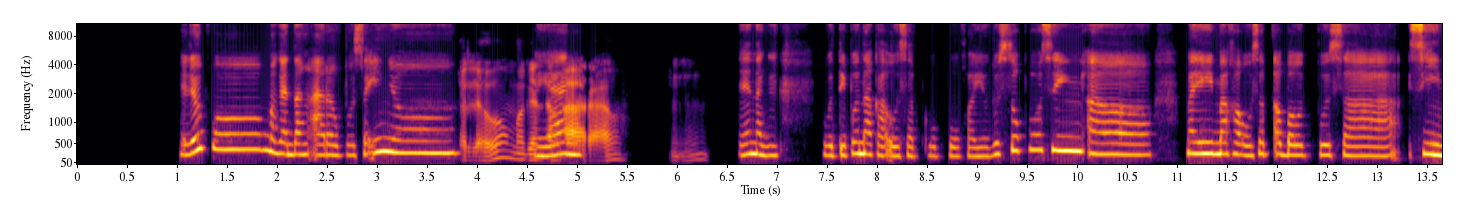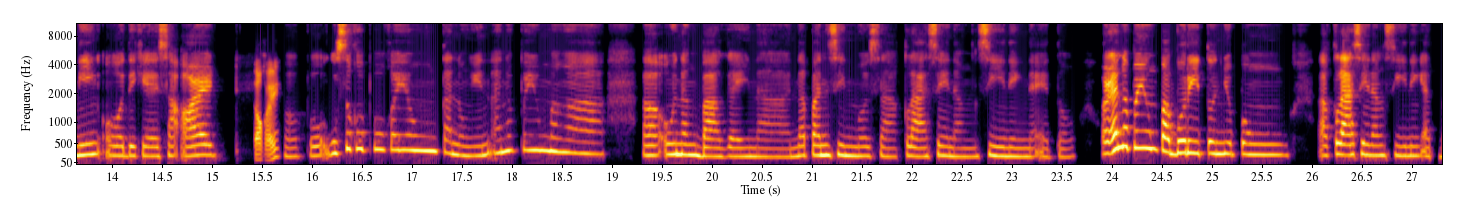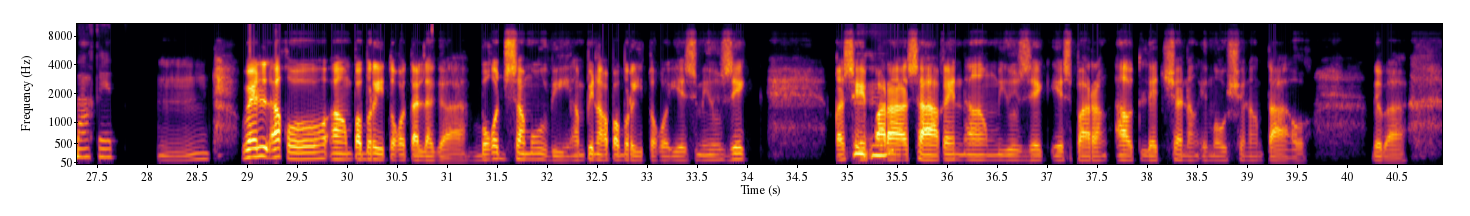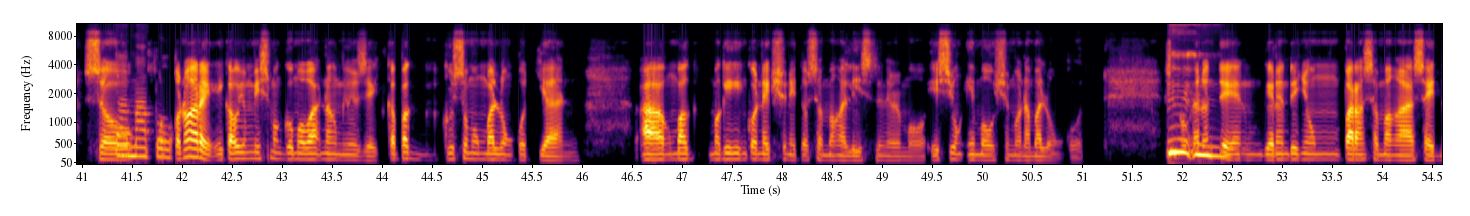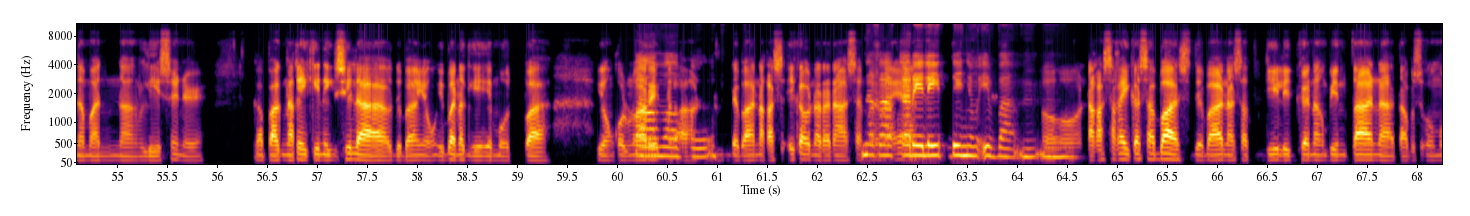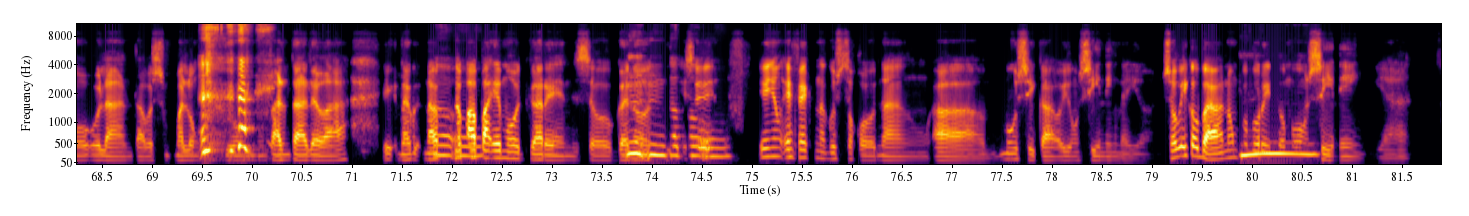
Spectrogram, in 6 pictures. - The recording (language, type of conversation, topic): Filipino, unstructured, Ano ang paborito mong klase ng sining at bakit?
- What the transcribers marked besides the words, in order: other background noise; laugh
